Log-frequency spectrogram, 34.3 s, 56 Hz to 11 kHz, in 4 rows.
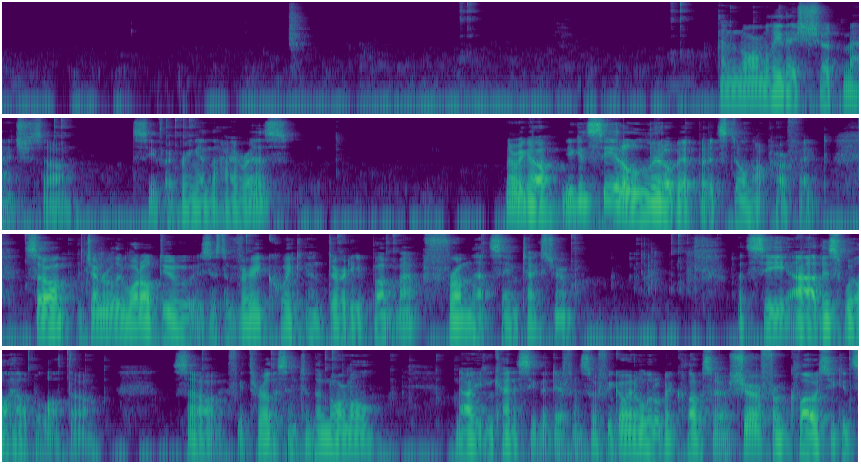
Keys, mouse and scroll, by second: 7.3 middle click, 7.6 scroll down 2, 7.8 middle click, 8.1 scroll up 1, 9.1 click, 9.1 scroll up 2, 15.4 middle click, 15.6-16.7 scroll down 7, 15.8 middle click, 16.3 middle click, 17.2 click, 17.6 scroll up 3, 17.8 middle click, 18.2 shift+a, 21.2 scroll up 1, 22.0 scroll up 3, 22.0 click, 23.3 scroll up 1, 23.5 middle click, 23.9 ctrl+shift+click, 24.1 middle click, 24.5 scroll up 1, 25.2 middle click, 25.3 scroll down 3, 25.9 scroll down 1, 26.0 click, 26.5 middle click, 26.9 scroll down 1, 27.6 scroll up 1, 27.7 click, 29.1 ctrl+shift+click, 30.0 middle click, 30.0 middle click, 31.0-31.7 scroll up 1, 32.1 scroll up 6, 32.6 middle click, 32.9 scroll down 2, 33.1 middle click.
